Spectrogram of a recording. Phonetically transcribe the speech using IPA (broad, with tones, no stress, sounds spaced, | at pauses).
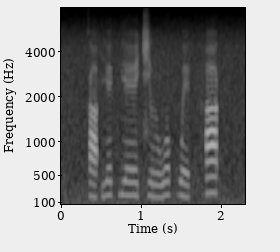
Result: k a˨˩ ʔ j e˦˥ k̚ j eː˧ t͡ɕ ɯː˨˩ w o˦˥ k̚ w e˨˩ k̚ h a˥˩ k̚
